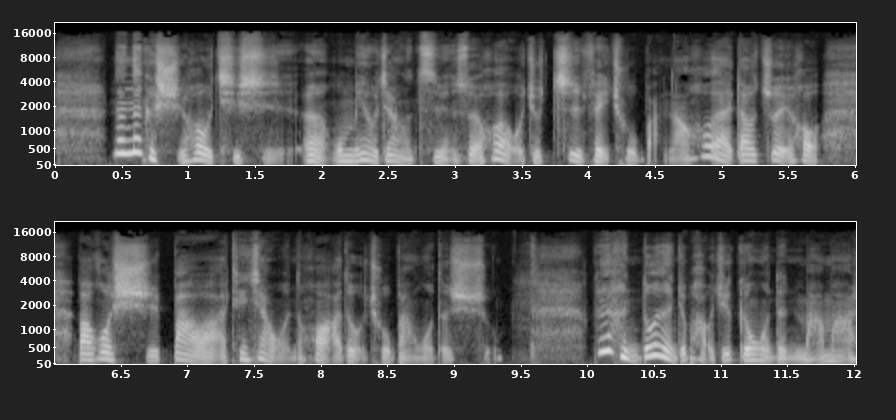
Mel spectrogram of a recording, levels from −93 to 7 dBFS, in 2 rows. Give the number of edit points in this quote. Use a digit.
1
